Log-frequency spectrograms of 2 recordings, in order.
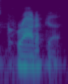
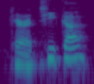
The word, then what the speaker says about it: Karateka: I pronounce it, and I've always pronounced it, and you're going to hear me say this all the time, is Karatica. But then I've heard people say Karatika, Karateka, and Karateka in other ways. But Karatica is the way I've said it, and I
